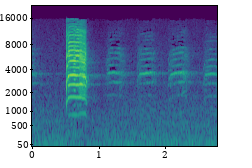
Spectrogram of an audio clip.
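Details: Blue Jay giving harsh, raspy jeer calls, used for contact, flocking, alerting to threats and assembling jays to mob hawks: one loud blast, then four softer ones about every half second, over a faint steady high tone.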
